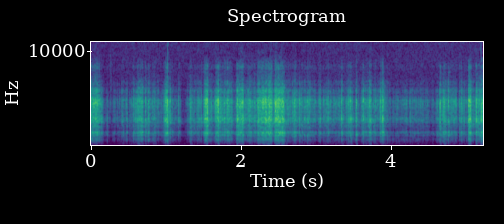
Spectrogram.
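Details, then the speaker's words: 1957 General Electric model 875 All-American Five tube radio after replacing the dual filter capacitor, drawing 23 watts; hiss and crackly static remain but no low mains drone; hum gone. "okay so the hum is gone so that's good news the hum is gone"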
